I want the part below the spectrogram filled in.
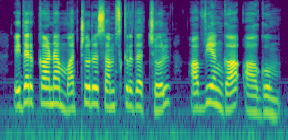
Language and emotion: Tamil, neutral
